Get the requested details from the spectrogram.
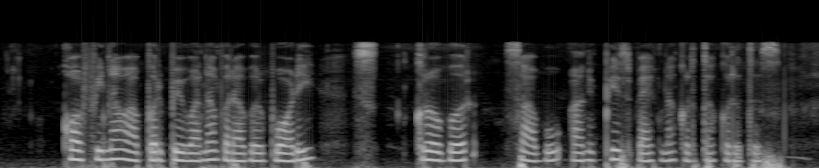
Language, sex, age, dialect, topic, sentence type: Marathi, female, 25-30, Northern Konkan, agriculture, statement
